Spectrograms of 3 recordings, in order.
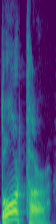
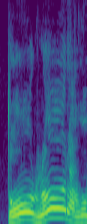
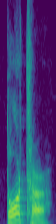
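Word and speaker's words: daughter: 올 그죠 뒤에는 없습니다 gh가 소리 안 났어요 소리 안 나는 거를 묵음이라 그랬죠 소리 안냅니다 그래서 길게 내쉬면서요 뒤에 터만 하면 됩니다 그래서 dorter dorter라는 말 요거죠 도트라는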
